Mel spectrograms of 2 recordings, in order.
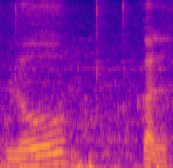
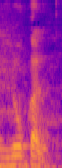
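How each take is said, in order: First: local stretched out very slowly, syllable by syllable; teacher slowly sounding out local; slow demo. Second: Said in the usual way. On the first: Shown as a demonstration. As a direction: draw out local as lo-kal for the class. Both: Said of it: "जैसे हम बोलें local".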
